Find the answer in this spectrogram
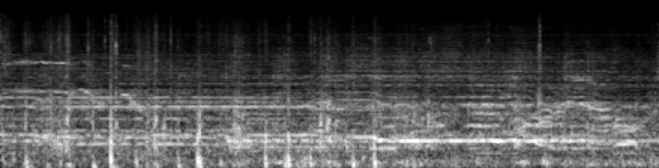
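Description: Hoofbeats of a horse cantering on a sand arena, a run of dull thuds, under pop music with singing.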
